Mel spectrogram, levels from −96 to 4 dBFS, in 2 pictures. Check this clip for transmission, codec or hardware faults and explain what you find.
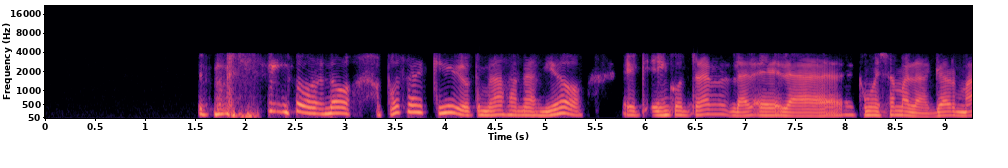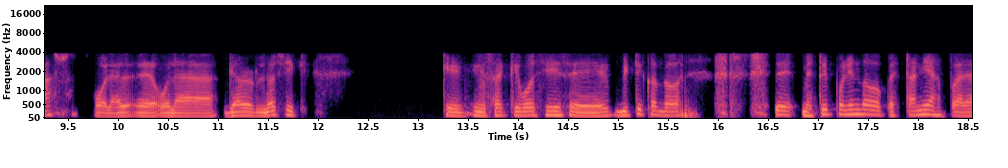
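Two kinds of fault are present in the speech, riding on a mobile AMR narrowband path whose cut-off at 4 kHz and light coding roughness are audible throughout.

Gain pumping runs through the whole clip, swinging the level by around 10 dB. The likely cause is input gain set far too high, with a fast limiter clamping down on every loud moment. Dynamics are squashed.

AMR rate drop occurs from 2.10 to 5.67 s and again from 11.46 to 12.33 s. A weak radio link forces the codec to spend bits on error protection, consistent with a fall from 12.2 to 4.75 kbps. Bandwidth stays unchanged with no dropout, but the speech turns buzzier and more synthetic until the rate recovers.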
